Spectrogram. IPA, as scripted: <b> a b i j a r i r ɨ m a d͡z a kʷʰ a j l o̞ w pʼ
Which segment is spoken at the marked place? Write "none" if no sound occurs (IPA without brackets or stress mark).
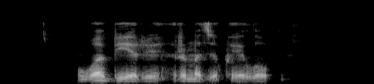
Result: w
